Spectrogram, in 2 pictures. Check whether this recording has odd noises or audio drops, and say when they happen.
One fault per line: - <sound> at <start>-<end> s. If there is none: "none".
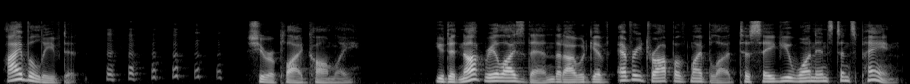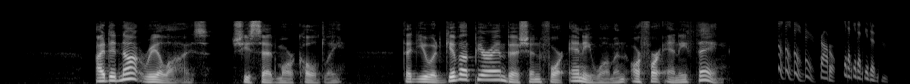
- laugh at 1.1-2.2 s
- chirp at 16.9-18.0 s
